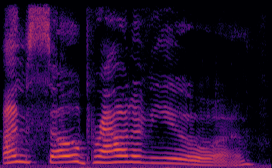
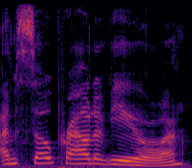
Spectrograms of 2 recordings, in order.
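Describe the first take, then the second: First: It is said with more enthusiasm and energy. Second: It is said in a calmer, plainer way.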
